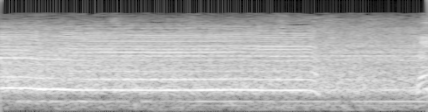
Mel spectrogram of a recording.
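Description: A football commentator's long, drawn-out shout of "goal" as a header goes in: one high held note that ends about a second and a half in.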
